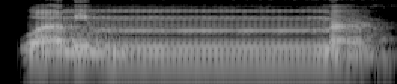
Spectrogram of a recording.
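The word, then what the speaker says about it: وَمِمَّا: Giliran mim bertasydid tidak hanya ditekan tapi dengan dengungan. Sekali lagi dengungan. Wa mimma. Ya, letak dengungan itu ada di rongga hidung ya. Rongga hidung itu kita bergetar ataupun ada dengungannya. Panjangnya berapa untuk dengungnya? 2 harokat.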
